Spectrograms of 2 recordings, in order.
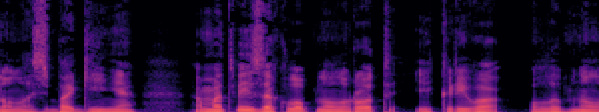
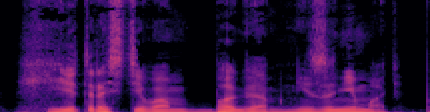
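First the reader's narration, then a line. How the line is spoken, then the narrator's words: Grumbling. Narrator (Russian): проворчал он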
